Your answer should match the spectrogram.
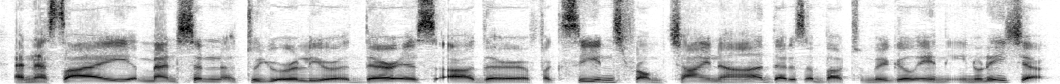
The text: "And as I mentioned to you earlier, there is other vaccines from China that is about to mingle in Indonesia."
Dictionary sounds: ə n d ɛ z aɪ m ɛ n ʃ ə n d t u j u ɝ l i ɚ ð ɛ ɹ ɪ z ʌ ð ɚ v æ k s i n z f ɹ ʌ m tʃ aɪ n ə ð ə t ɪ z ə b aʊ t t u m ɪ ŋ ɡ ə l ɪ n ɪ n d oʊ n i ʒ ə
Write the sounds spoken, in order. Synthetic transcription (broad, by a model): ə n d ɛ s aɪ m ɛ n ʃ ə n t u j u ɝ l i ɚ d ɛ ɹ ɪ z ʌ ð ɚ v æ k s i n s f ɹ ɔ m tʃ aɪ n ə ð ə t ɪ s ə b aʊ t t u m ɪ ɡ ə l ɪ n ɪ n d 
